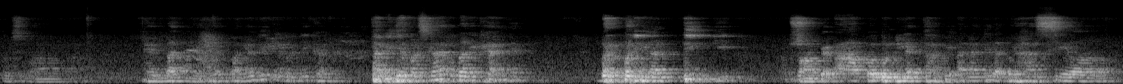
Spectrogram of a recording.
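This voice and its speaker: A middle-aged teacher giving an informal seminar talk, gentle and patient, asking his audience rhetorical questions. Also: a little high, moderate pace, slight background noise. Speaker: teacher speaking at an education seminar. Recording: echoey hall, speaker far from mic.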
